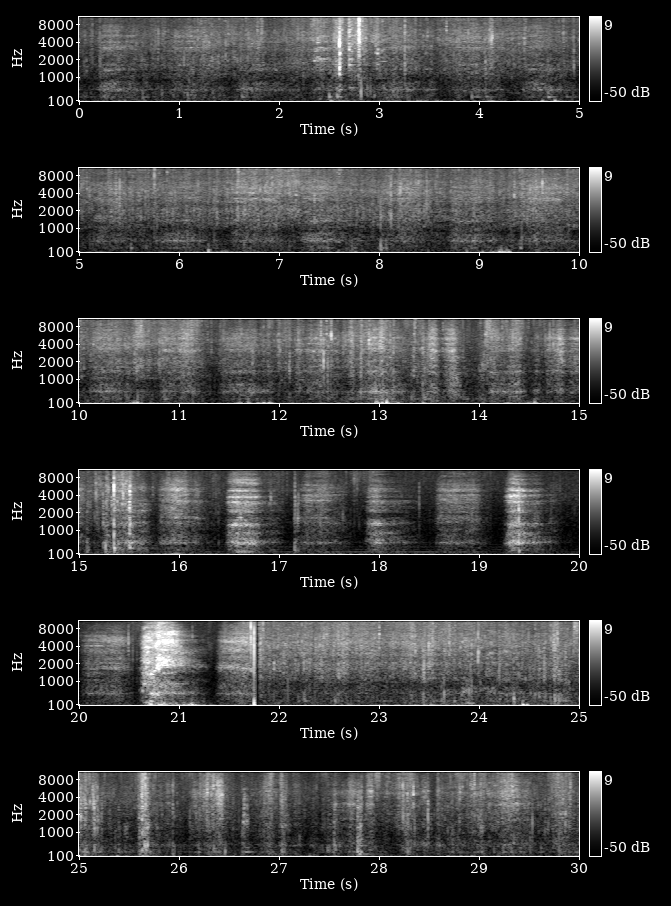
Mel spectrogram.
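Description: A bicycle rattles and thumps over rocks and roots.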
